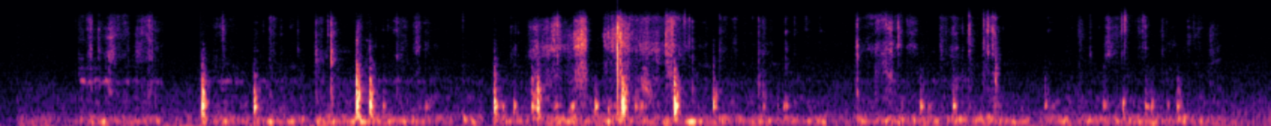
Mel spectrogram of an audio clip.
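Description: Masking tape being wrapped around a wire and aluminum-foil armature by hand at close range: crackling, rustling and small sharp clicks, with a louder, denser stretch of rustling about five to seven seconds in. A faint low hum runs underneath.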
